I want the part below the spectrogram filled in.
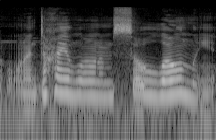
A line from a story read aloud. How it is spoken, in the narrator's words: whimpered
